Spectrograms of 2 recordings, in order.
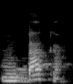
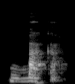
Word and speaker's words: vaca: Et alors ici, vous avez bien remarqué qu'on ne prononce pas du tout le V comme un V à la française qui vibre. Hein, c'est pratiquement comme un B, vaca.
